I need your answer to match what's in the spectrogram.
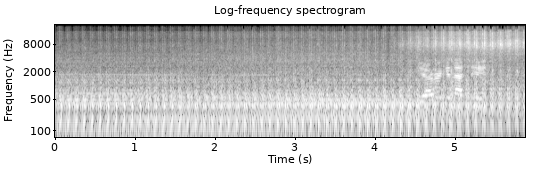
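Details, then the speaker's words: Naturally aspirated (no turbo) modified used car at idle, with ragged puffing about three per second and chuffing loudest near the headers; exhaust manifold leak, possibly needing a new gasket. "Yeah, I mean it's there's a whole lot of noise coming from there."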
